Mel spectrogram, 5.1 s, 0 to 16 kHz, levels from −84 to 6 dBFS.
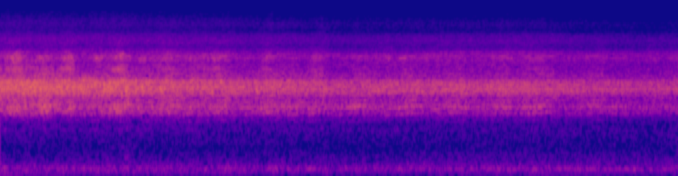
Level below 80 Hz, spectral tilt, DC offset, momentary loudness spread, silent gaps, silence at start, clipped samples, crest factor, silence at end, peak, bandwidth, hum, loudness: -74 dBFS; 1 dB/octave; under 0.1%; 10 LU; none; 0 s; under 0.1%; 18 dB; 0 s; -14 dBFS; 15 kHz; none; -29 LUFS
